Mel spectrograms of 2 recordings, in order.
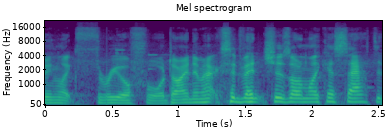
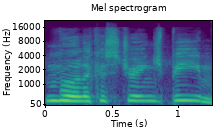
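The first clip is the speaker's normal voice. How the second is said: put-on cartoon villain voice, higher pitch; 5 semitones higher, 4 dB louder than usual. Picking Gastrodon in a Pokémon battle, the speaker jokes in a James from Team Rocket voice. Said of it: "I do the James voice".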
